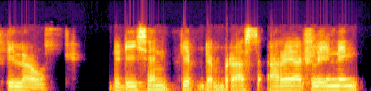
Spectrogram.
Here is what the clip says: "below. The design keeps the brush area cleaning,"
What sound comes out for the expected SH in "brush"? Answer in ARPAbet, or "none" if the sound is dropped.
S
